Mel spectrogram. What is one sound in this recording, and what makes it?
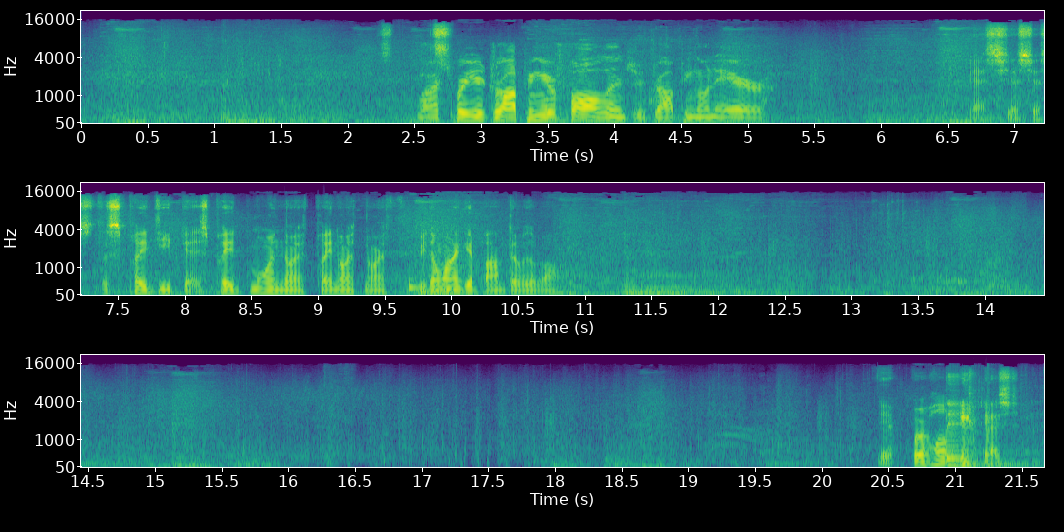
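Magic spells whoosh and crackle in a chaotic fight.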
